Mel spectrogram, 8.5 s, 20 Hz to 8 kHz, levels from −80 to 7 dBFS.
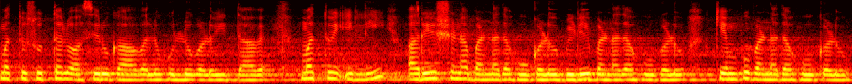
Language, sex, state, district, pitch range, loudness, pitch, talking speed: Kannada, female, Karnataka, Mysore, 180-205 Hz, -15 LUFS, 185 Hz, 115 wpm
